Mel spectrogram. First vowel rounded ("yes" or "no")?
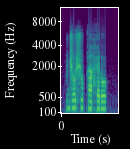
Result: yes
